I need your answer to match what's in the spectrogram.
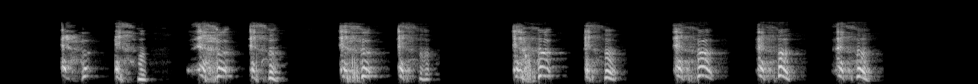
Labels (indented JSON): {
  "expert_labels": [
    {
      "quality": "ok",
      "cough_type": "dry",
      "dyspnea": false,
      "wheezing": false,
      "stridor": false,
      "choking": false,
      "congestion": false,
      "nothing": true,
      "diagnosis": "healthy cough",
      "severity": "pseudocough/healthy cough"
    }
  ],
  "age": 58,
  "gender": "female",
  "respiratory_condition": false,
  "fever_muscle_pain": false,
  "status": "symptomatic"
}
